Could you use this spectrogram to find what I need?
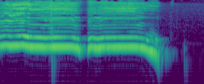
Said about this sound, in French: Le loup C'est sûrement le loup s'écrièrent les fées en prenant leurs jambes à leur cou.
